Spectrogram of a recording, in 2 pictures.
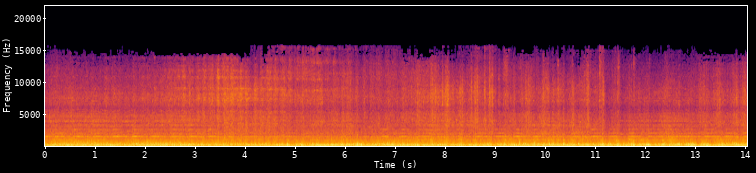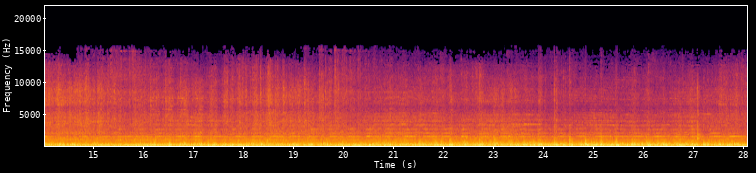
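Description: Freight train of tank cars and covered hoppers rolling past: a steady rumble of steel wheels on rail with clickety-clack over the rail joints, and a steady high tone above it.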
